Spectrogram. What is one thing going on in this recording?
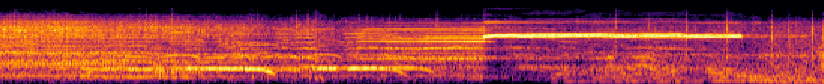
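A crowd cheers from the stands outdoors.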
